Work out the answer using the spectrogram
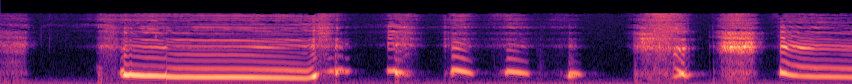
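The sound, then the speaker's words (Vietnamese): A young girl cries loudly: a long wavering wail, then several short sobbing bursts and another drawn-out wail, with no speech. “Thế là Jolly bắt đầu khóc.”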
